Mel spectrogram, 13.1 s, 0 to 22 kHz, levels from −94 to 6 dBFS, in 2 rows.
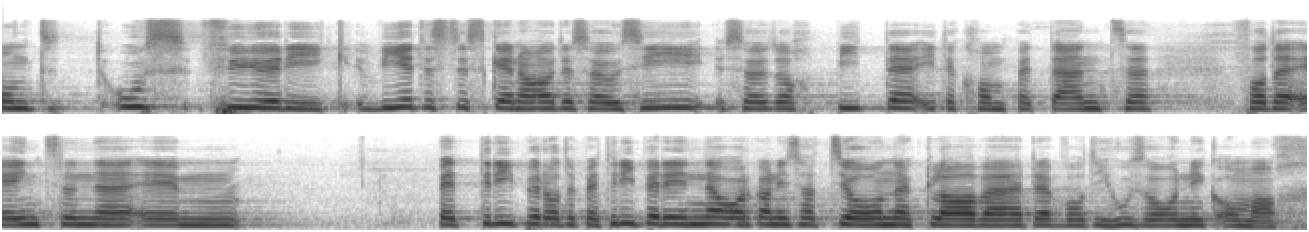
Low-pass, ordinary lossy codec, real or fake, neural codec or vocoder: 10.8 kHz; none; fake; vocoder, 24 kHz, 100 mel bands, Vocos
